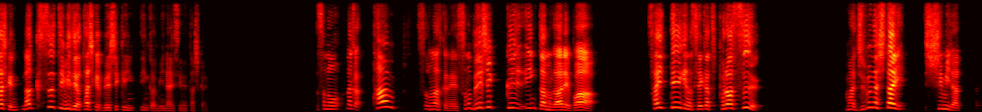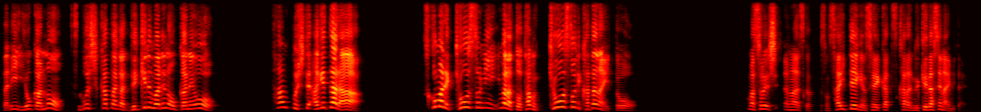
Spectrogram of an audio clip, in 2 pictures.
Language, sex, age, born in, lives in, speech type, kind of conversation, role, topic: Japanese, male, 35-39, Japan, Japan, conversation, unstructured, none, ニュースを見て、将来のことについて考えたことはありますか？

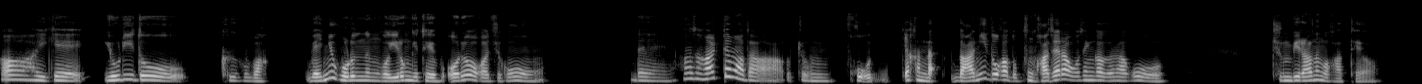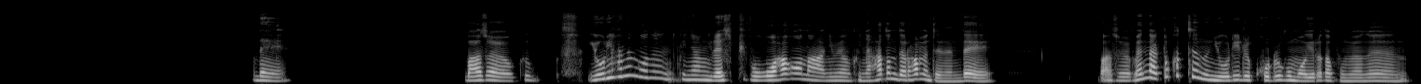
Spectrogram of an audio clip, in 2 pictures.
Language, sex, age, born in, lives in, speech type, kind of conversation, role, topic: Korean, female, 20-24, South Korea, Japan, conversation, unstructured, none, 요리할 때 가장 즐거운 순간은 언제인가요?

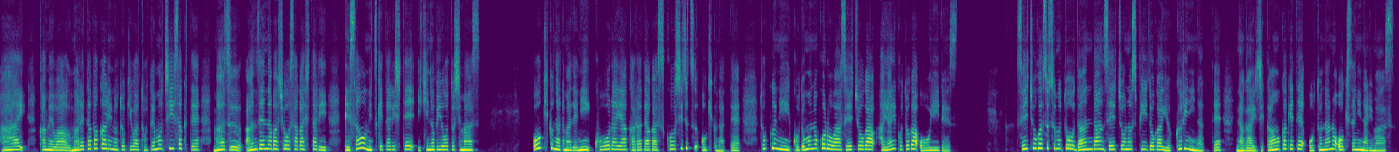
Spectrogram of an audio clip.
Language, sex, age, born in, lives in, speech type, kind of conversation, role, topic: Japanese, female, 55-59, Japan, United States, read, expert-assistant, expert, なぜカメは長生きすると言われているのですか？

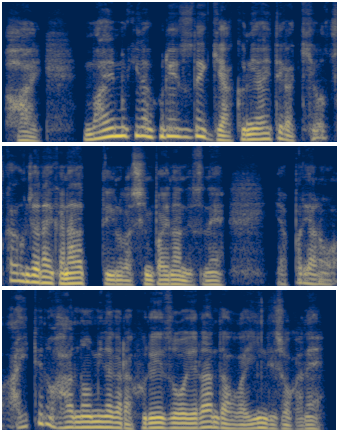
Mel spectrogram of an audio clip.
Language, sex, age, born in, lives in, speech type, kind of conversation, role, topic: Japanese, male, 55-59, Japan, Japan, read, expert-assistant, asker, 意見が違う人と円滑に会話するには、どんなテクニックが役立ちますか？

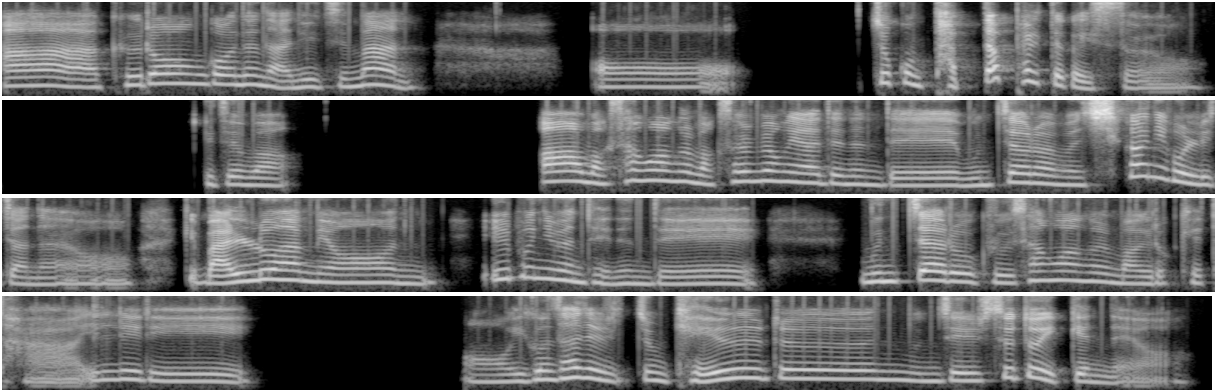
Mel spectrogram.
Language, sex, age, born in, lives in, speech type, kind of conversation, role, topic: Korean, female, 50-54, South Korea, United States, conversation, podcast, guest, 전화와 문자 중 어떤 연락 방식을 더 선호하시며, 그 이유는 무엇인가요?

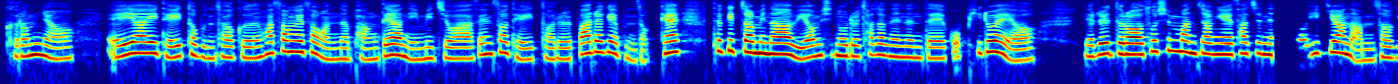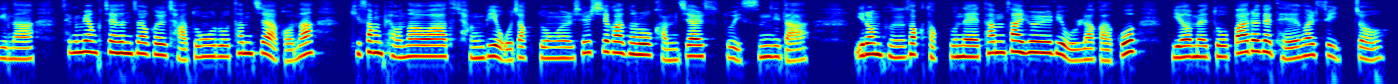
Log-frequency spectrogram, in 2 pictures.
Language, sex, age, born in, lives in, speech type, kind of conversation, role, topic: Korean, female, 25-29, South Korea, South Korea, read, expert-assistant, expert, 우주 탐사의 미래에는 어떤 새로운 방식이나 기술들이 등장할 수 있을까요?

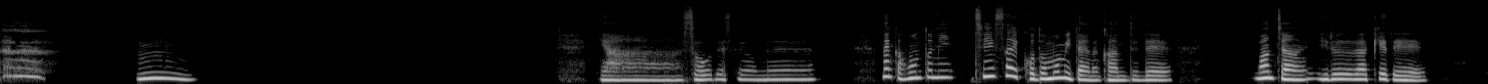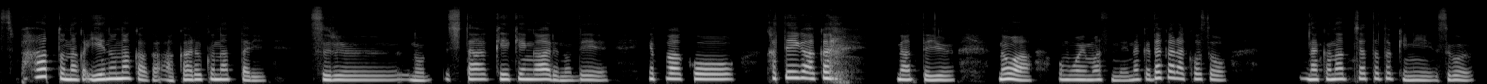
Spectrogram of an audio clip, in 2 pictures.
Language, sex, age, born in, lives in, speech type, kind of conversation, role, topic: Japanese, female, 40-44, Japan, Japan, conversation, unstructured, none, ペットを飼うと生活はどう変わりますか？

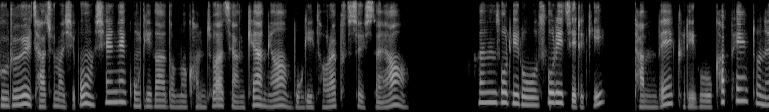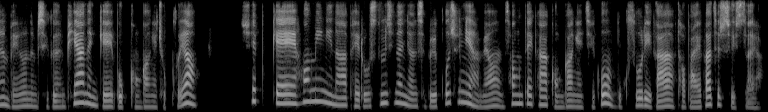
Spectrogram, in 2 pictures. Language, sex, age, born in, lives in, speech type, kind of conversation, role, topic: Korean, female, 35-39, United States, United States, read, expert-assistant, expert, 왜 사람의 목소리는 다 다르게 들리나요?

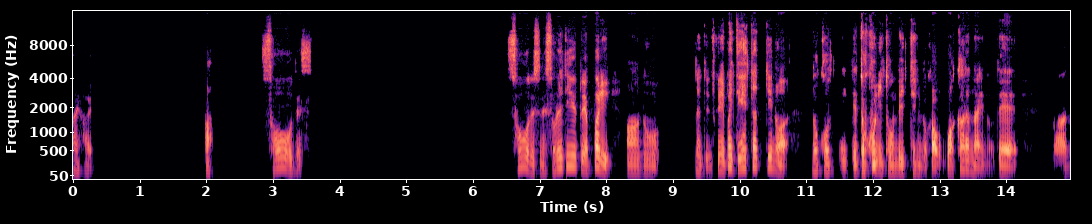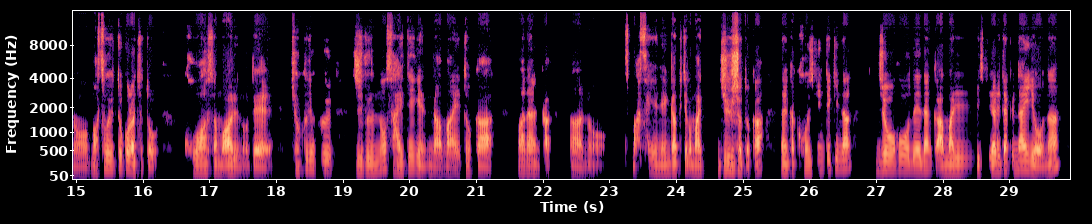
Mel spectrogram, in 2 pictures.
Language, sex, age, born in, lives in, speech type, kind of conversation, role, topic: Japanese, male, 20-24, United States, Japan, conversation, podcast, guest, AIが生活に広く普及したら、私たちの日常はどのように変わるのでしょうか？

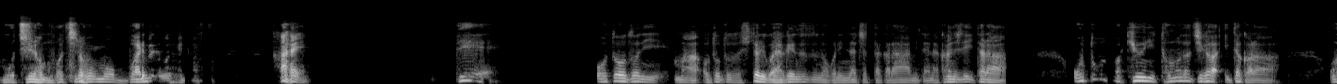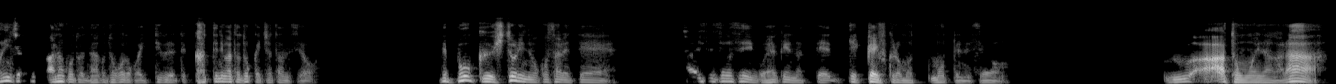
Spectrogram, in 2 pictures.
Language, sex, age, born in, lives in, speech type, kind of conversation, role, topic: Japanese, male, 45-49, Japan, United States, conversation, podcast, guest, 忘れられないお祭りの思い出はありますか？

